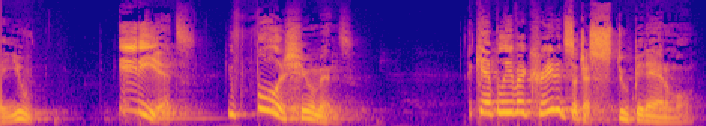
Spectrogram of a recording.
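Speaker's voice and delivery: high, loud contemptuous rant; mock scornful God. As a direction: sneer at humanity like a disgusted creator. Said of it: "that's not God".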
